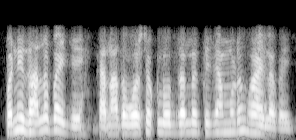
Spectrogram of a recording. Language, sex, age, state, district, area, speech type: Marathi, male, 30-45, Maharashtra, Yavatmal, rural, conversation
